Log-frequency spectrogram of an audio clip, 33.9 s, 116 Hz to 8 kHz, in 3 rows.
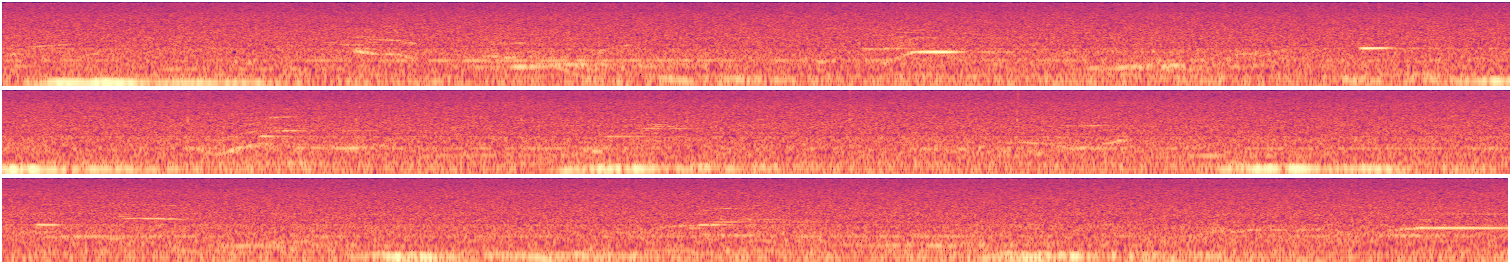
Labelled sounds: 2.8	3.1	humpback whale, 0.93 to 1.2 kHz
6.8	7.0	humpback whale, 1.0 to 1.3 kHz
10.2	10.5	humpback whale, 0.80 to 0.86 kHz
13.4	13.6	humpback whale, 0.96 to 1.1 kHz
16.1	16.5	humpback whale, 1.0 to 1.4 kHz
23.5	24.0	humpback whale, 0.96 to 1.2 kHz
27.8	28.2	humpback whale, 0.80 to 0.93 kHz

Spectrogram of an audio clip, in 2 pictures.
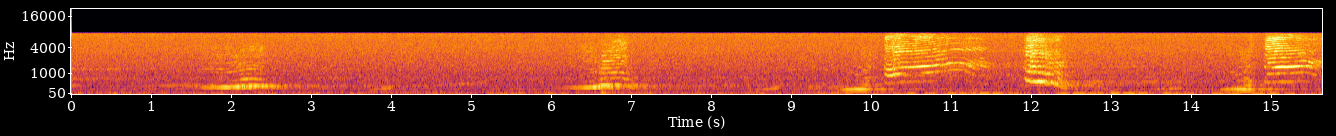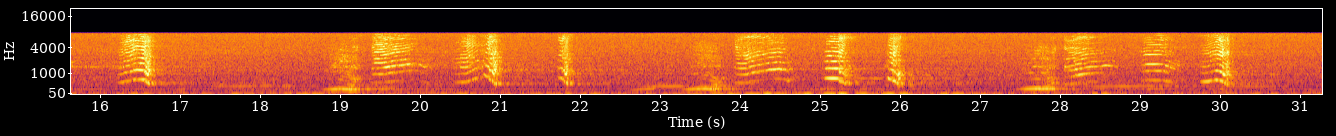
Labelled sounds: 1.9	2.2	humpback whale, 1.0 to 1.2 kHz
6.5	7.0	humpback whale, 0.93 to 3.6 kHz
10.2	12.3	humpback whale, 0.80 to 7.5 kHz
14.9	15.7	humpback whale, 0.90 to 7.6 kHz
16.2	16.8	humpback whale, 0.80 to 6.0 kHz
19.0	20.2	humpback whale, 0.86 to 7.6 kHz
20.4	21.2	humpback whale, 0.80 to 2.1 kHz
21.7	22.0	humpback whale, 0.83 to 1.5 kHz
23.5	24.6	humpback whale, 0.83 to 7.0 kHz
25.0	25.5	humpback whale, 0.80 to 7.5 kHz
25.9	26.1	humpback whale, 0.80 to 2.3 kHz
27.6	28.7	humpback whale, 0.80 to 6.9 kHz
29.0	29.5	humpback whale, 0.99 to 6.0 kHz
29.7	30.4	humpback whale, 0.80 to 7.6 kHz

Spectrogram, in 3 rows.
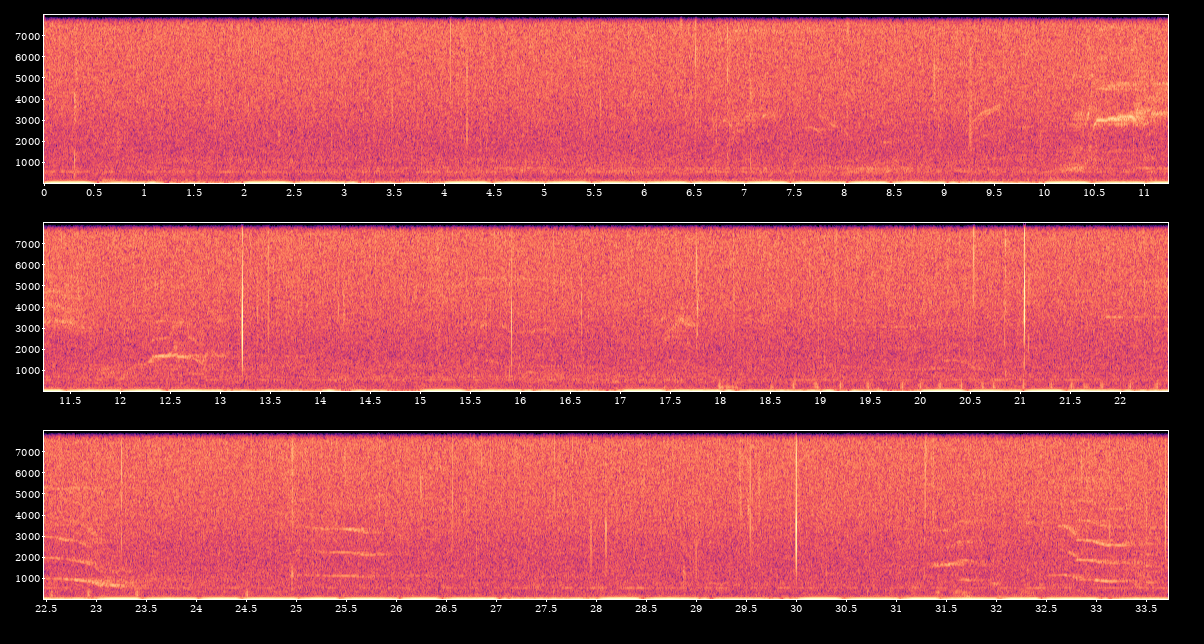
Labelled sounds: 0.0	5.0	vessel noise, 0 to 8.0 kHz
6.6	8.6	killer whale, southern resident, 1.0 to 3.6 kHz
9.2	9.6	killer whale, southern resident, 1.2 to 3.7 kHz
10.1	11.7	killer whale, southern resident, 0.31 to 7.6 kHz
12.3	13.1	killer whale, southern resident, 1.0 to 3.8 kHz
15.5	16.5	killer whale, southern resident, 1.0 to 3.7 kHz
17.3	17.8	killer whale, southern resident, 1.2 to 3.7 kHz
19.6	20.8	killer whale, southern resident, call S01, 0.73 to 5.4 kHz
25.0	26.0	killer whale, southern resident, call S16, 0.93 to 4.7 kHz
31.3	32.0	killer whale, southern resident, 1.4 to 4.3 kHz
32.5	33.7	killer whale, southern resident, 0.43 to 6.0 kHz

